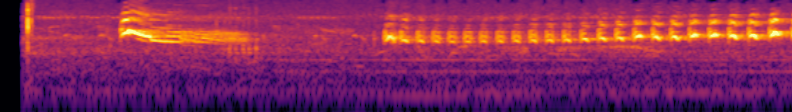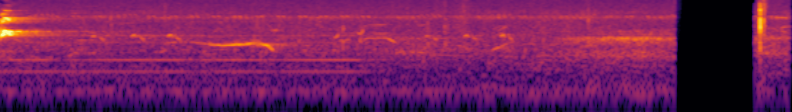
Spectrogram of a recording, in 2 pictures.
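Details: A whistling kite in Australia gives a brief slurred whistle, then a quick run of about sixteen staccato notes that climb steadily in pitch, over faint background hum.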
